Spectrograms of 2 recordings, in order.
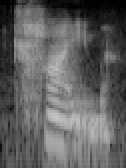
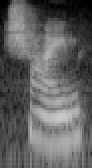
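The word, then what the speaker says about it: chyme: now this digested food is now known as time that's how you pronounce this word not chime it's kind time will leave your stomach go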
